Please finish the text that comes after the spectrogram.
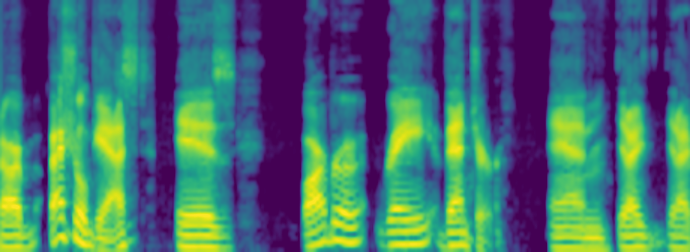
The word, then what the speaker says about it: Rae-Venter: But our special guest is Barbara Rae-Venter. And did I pronounce that right, Barbara?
